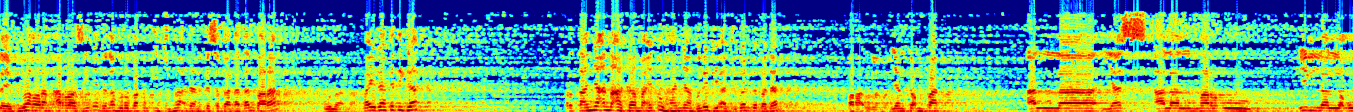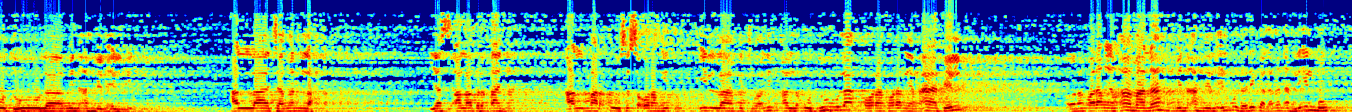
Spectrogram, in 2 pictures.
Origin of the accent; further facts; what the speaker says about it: Java, Indonesia; Kita tidak gengsi, kita orang Jawa. Kita orang Indonesia, kita tidak gengsi.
